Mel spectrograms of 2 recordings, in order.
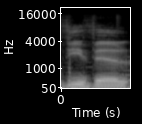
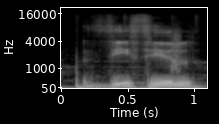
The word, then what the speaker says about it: wie viel: Is wie viel? Fuck! Wie viel? Also, your V's are F's.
